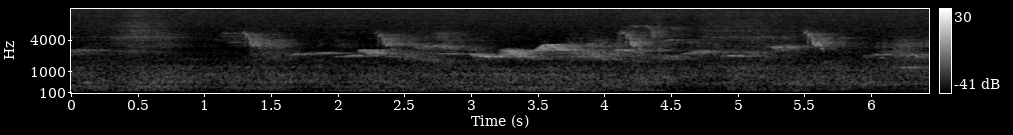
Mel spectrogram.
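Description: Birds chirping in short high notes, roughly one a second, over a steady background noise.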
